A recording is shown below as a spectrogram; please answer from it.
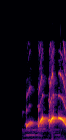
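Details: Female oriental magpie-robin, a bird played to other magpie-robins to train them, giving a brief clear phrase of rising and falling whistled notes after a short silence.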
